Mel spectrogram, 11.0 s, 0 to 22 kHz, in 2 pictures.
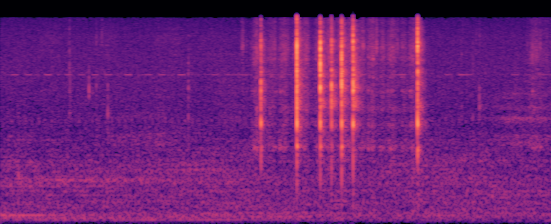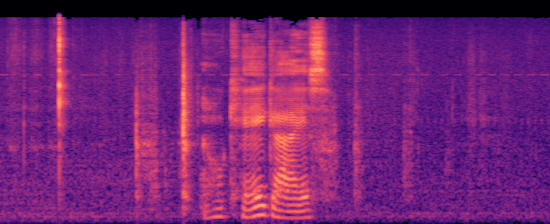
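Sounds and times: small hard objects clicking: 0:02.6 - 0:04.3.

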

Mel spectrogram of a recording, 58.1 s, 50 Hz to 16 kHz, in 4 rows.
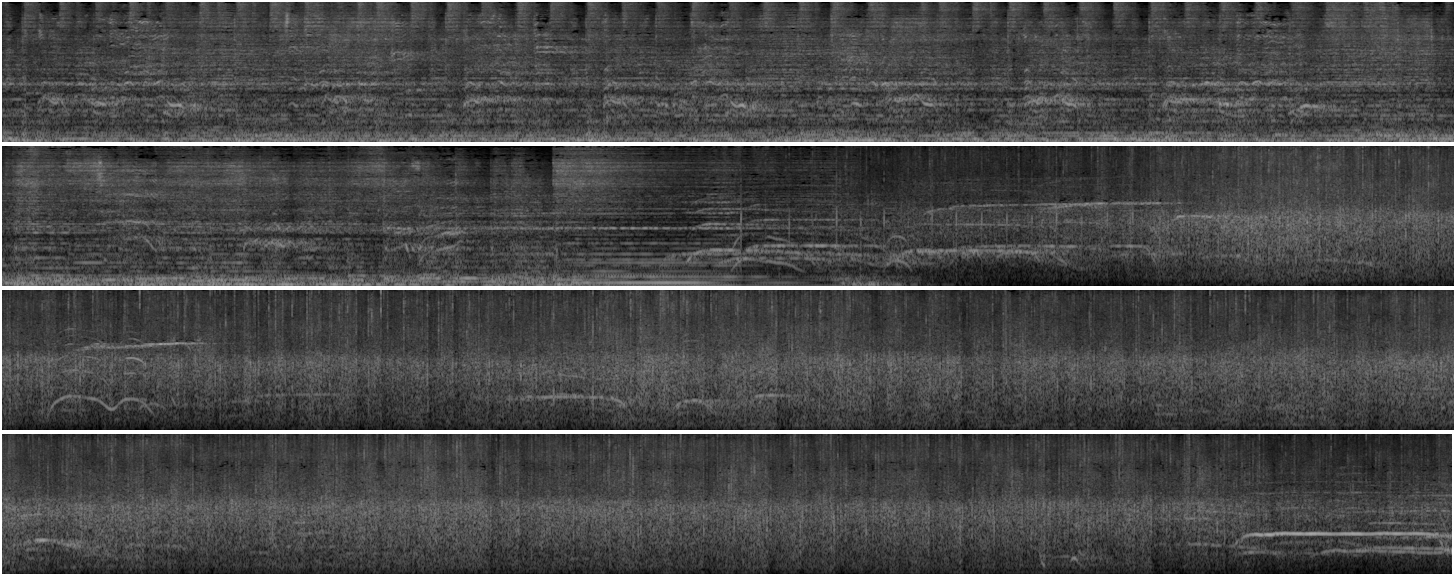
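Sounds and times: crowd shouting and whooping: 0:20.9 - 0:28.5, 0:29.4 - 0:31.6, 0:34.0 - 0:37.2, 0:43.5 - 0:45.5, 0:54.1 - 0:58.0
audience applauding: 0:21.3 - 0:58.0.

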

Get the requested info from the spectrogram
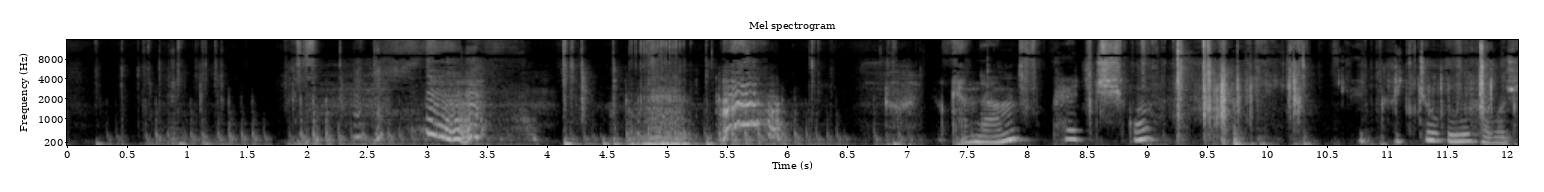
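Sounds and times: paper rustling and folding: 0:07.9 - 0:12.0.

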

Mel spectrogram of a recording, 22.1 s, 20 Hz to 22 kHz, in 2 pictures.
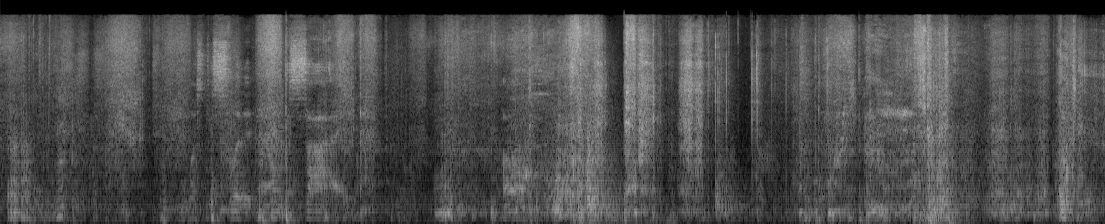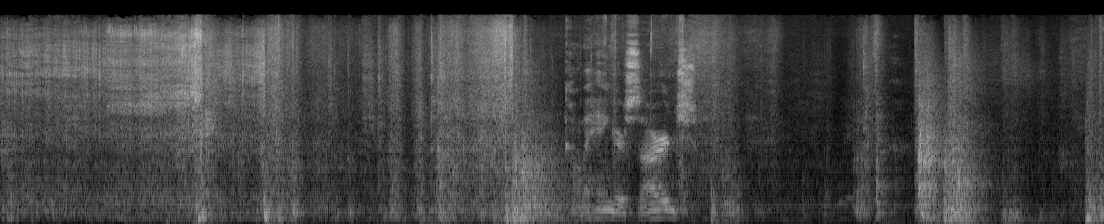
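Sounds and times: cardboard scraping on table: 0:00.0 - 0:14.2.

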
